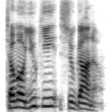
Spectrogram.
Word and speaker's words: Tomoyuki Sugano: Tommoyuki Sugano. Good job. Baseball reference is a big help. I I write everything out phonetically.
